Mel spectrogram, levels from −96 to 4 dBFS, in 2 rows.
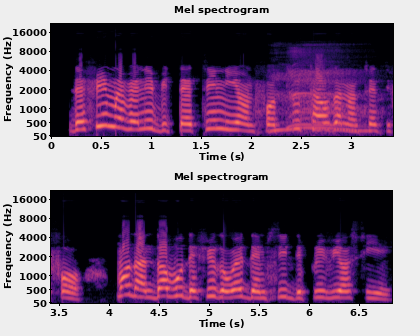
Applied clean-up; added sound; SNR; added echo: none; Gasp; 15 dB; none.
